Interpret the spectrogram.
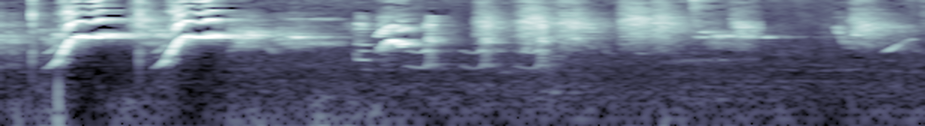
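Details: Pet talking parrot, called bolny wala tota, giving loud squawks and rising whistled notes, then shorter chattering calls that fade toward the end.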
